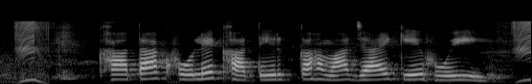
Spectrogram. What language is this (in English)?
Bhojpuri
